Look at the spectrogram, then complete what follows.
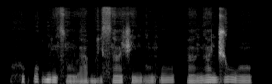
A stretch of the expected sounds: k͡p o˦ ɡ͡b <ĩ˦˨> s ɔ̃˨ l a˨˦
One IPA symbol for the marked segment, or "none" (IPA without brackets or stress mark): ĩ˦˨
